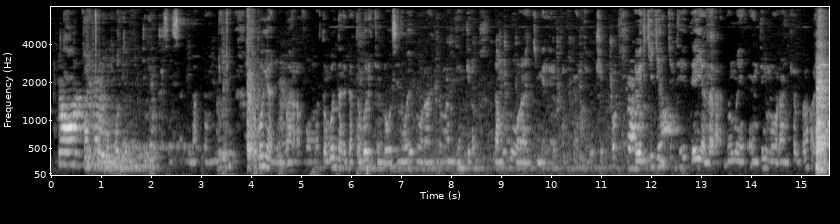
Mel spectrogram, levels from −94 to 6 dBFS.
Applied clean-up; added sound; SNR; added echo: classical method WPE with log-MMSE.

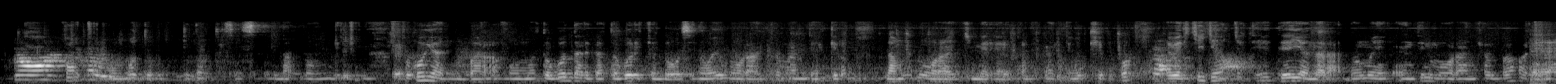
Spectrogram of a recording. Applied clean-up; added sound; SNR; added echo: neural separator model SepFormer DNS4.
